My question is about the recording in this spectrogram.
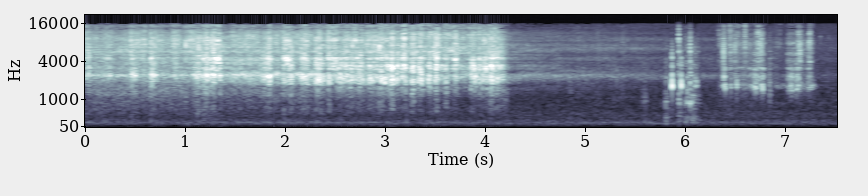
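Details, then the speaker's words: Titan 12-turn 550 brushed motor in two-wheel-drive RC monster truck under heavy load, ESC blinking: harsh steady hiss and crackle about four seconds, then quiet with scattered clicks; motor barely spins, can't move vehicle, burned out. "it's just spinning just a little bit nothing to make the vehicle move I think that this motor has done it"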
